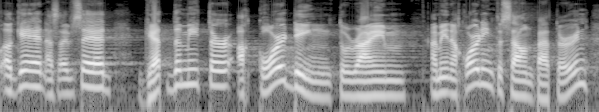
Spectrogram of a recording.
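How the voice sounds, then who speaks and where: A male teacher from the Philippines gives a recorded lesson at an unhurried pace, his voice bright and smooth. His words trail off into a long reverb, like a hall, as he explains step by step. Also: fairly high pitch. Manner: slow, deliberate explaining with pauses for counting.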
